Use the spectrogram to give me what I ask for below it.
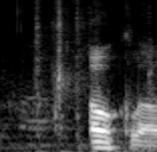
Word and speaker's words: Oklo: It's legally Oaklo. Oaklo. Yeah, Adara just corrected me. So, Oaklo if I say Ollo. It's named after a place I think in Africa which is pronounced Oaklo.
